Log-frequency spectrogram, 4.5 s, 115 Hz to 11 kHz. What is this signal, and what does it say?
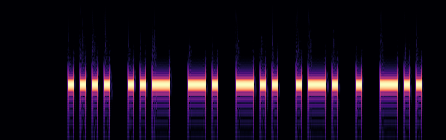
Morse code, heard as a keyed tone, about 20 wpm, 700 Hz. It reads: HUNDRED
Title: Sentences from Top 400 Words - New Word Drill - 20wpm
